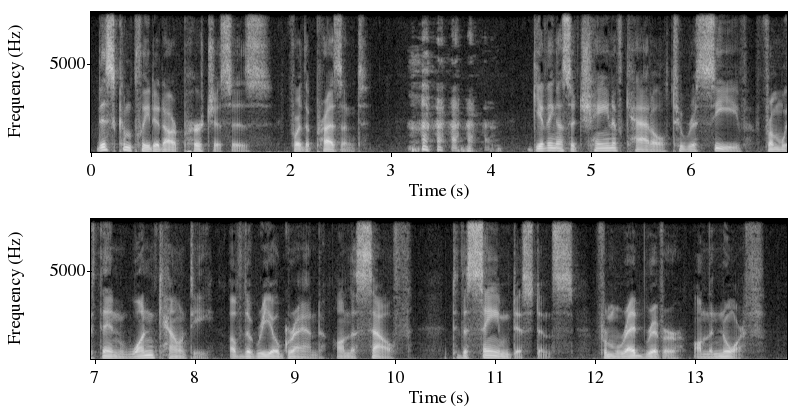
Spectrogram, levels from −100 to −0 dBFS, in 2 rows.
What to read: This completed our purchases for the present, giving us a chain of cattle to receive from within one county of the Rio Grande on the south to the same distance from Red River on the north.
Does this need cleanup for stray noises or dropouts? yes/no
yes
